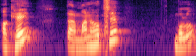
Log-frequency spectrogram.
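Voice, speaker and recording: A man's voice: sits high, expressive, normal speed, husky. A man teaching a spoken English class, asking a student to repeat words and correcting how they are said. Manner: coaching pronunciation, asks and repeats words.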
